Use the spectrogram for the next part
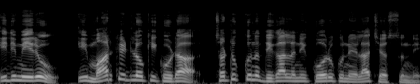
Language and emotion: Telugu, neutral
